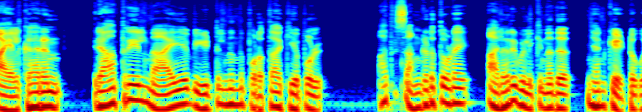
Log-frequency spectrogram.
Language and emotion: Malayalam, sad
